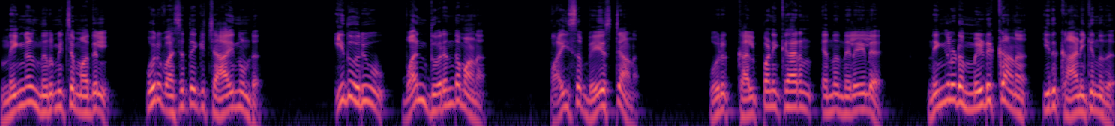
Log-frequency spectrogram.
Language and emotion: Malayalam, angry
